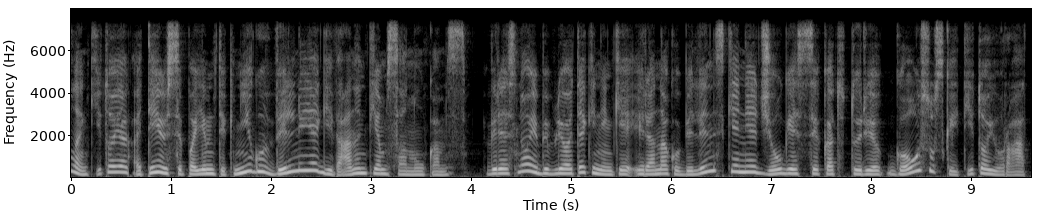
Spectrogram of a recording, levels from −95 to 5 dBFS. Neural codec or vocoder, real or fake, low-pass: none; real; 7.2 kHz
